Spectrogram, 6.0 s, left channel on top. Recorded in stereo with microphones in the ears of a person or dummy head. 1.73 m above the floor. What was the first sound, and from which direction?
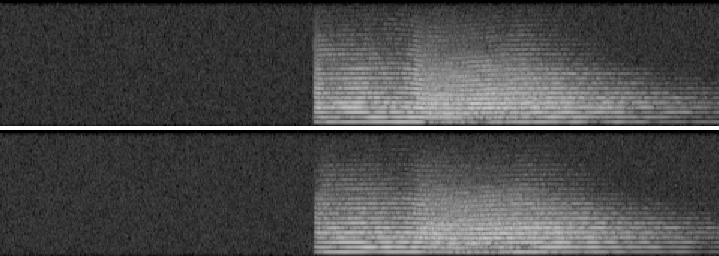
A trumpet, 60° left (ahead or behind).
